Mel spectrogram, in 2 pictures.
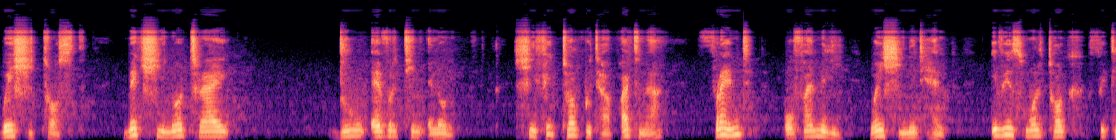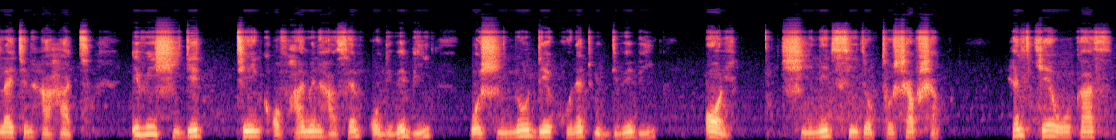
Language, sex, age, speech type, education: Nigerian Pidgin, male, 15-29, spontaneous, tertiary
